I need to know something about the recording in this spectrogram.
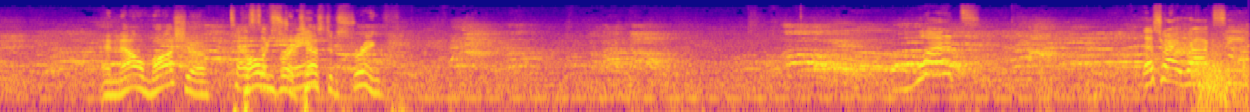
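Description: A young woman shouts taunts nearby in a large echoing hall.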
